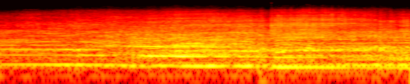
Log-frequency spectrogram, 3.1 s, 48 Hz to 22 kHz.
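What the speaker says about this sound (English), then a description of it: "Daniel Harding, his motor sounded a little unhealthy that last time around." Daniel Harding's 4-cylinder pro race car engine roars loud and steady at sustained high revs on a racing circuit, with a slight shift in pitch as it carries through.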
